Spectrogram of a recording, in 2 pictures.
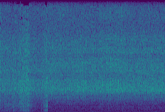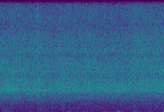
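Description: Peas, chicken and sweet potato sizzling in a hot frying pan with a steady hiss, stirred with a spatula that gives a few soft knocks against the pan.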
